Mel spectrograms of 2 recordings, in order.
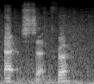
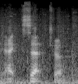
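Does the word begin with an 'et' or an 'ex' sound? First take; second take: et; ex. First: The first syllable is said with a plain 't'. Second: The first syllable is said with an 'x' sound. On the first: The speaker calls it right. "I know it's et cetera" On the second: The speaker calls it wrong. "but I say et cetera, like with an X"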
